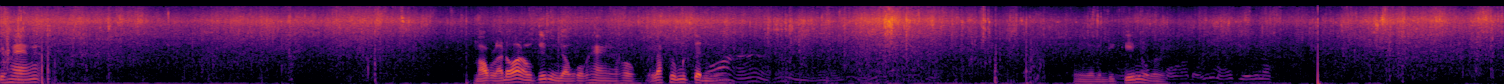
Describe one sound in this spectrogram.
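Leaves of tall grass rustle and brush close by.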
